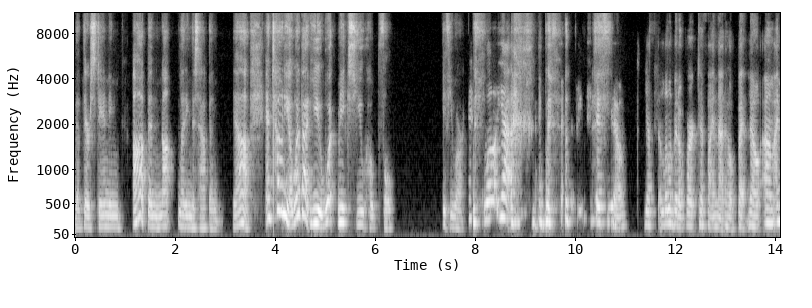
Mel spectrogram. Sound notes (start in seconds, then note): 8.7 chuckling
